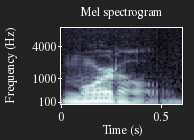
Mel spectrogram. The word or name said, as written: mortal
